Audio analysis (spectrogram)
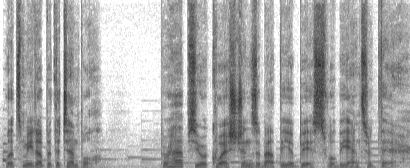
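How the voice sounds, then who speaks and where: An actor playing a mysterious, guarded wandering swordsman who speaks in a measured, solemn and formal way. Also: mid-range voice, sing-song, lightly acted. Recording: game audio with soft music.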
